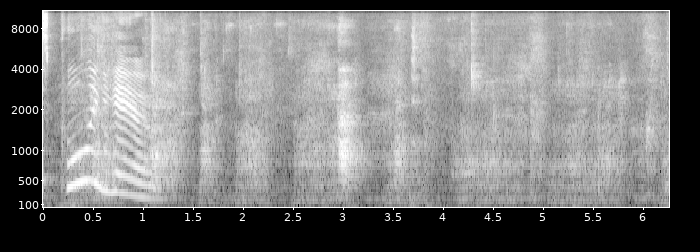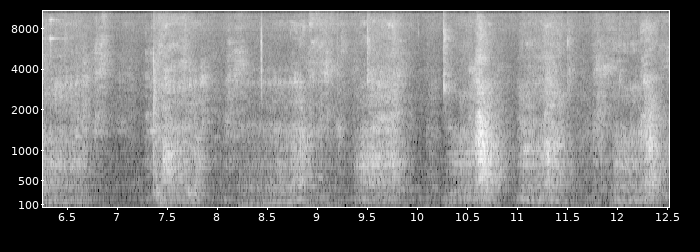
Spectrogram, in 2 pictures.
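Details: Boston Terriers, a small 18 lb dog and a 40 lb dog, in a tug-of-war game. A brief high wavering whine opens, followed by repeated low rasping growls in irregular pulses, with a human voice faintly heard.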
